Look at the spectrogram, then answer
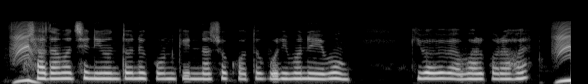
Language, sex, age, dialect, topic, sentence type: Bengali, female, 18-24, Rajbangshi, agriculture, question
